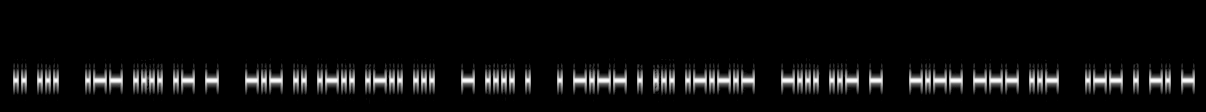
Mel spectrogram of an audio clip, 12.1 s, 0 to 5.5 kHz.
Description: Morse code, heard as a keyed tone, about 30 wpm, 600 Hz. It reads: IS WHAT KILLS THE EYES. BUT YOU WENT
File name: the old man and the sea / the old man and the sea 1 30wpm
